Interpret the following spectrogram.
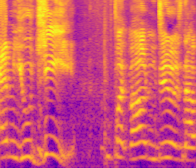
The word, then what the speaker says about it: Mug: this guy's it's not it's not mug root beer it's MU G root beer you've been saying it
